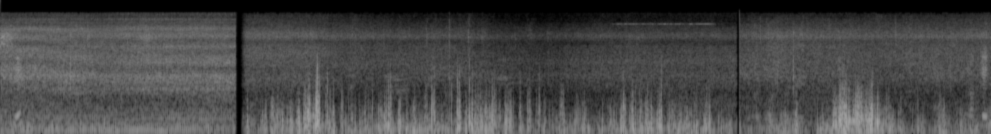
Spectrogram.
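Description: A boat engine hums steadily for the first three seconds or so. The sound then cuts off abruptly, and wind buffets the phone's microphone in irregular gusts.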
